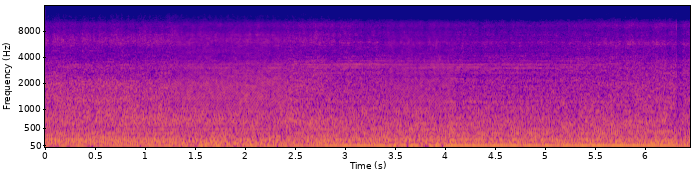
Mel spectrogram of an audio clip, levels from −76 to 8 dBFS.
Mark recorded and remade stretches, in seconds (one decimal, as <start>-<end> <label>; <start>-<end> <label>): 0.0-1.3 recorded; 1.3-2.4 remade; 2.4-3.4 recorded; 3.4-4.1 remade; 4.1-6.5 recorded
